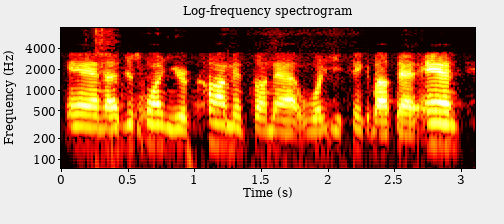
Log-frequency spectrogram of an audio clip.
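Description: A man calling in to a radio show over the phone, asking his question in a hurried, informal way with filler ums. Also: mid-range voice. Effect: heard over a phone line. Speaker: caller. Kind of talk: call-in question to a radio host. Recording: narrow phone-line sound.

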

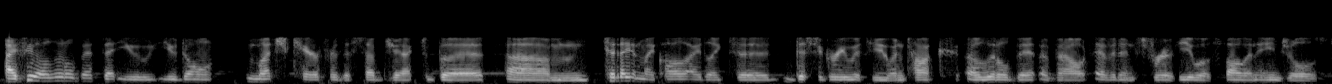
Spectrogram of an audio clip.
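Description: A man's voice: lowish voice, normal speed. A man phoning in to a radio show as a caller, polite and somewhat hesitant, heard over a phone line. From Seattle, Washington area. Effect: phone line call-in audio. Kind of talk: casual call-in question. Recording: tinny dry phone line.

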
